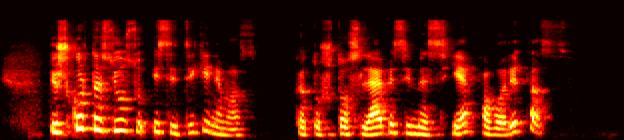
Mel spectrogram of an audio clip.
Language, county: Lithuanian, Utena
